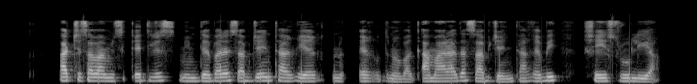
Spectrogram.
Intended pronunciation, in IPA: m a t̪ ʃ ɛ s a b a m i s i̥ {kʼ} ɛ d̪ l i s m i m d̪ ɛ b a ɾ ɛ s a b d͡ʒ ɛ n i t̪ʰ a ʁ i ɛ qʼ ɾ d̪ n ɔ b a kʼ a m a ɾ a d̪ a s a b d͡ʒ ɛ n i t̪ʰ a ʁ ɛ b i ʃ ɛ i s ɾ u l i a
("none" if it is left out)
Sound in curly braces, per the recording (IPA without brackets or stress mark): kʼ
